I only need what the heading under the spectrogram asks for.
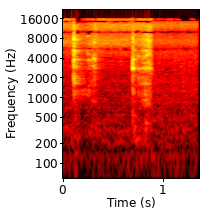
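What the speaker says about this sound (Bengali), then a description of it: "কড়াইশুঁটিটা দিয়েও ভালোভাবে নাড়িয়ে নিচ্ছি।" Green peas being stirred into potato and pumpkin frying in a pan, heard as two short scraping strokes of the spoon against the pan over a soft background, close and fairly quiet.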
